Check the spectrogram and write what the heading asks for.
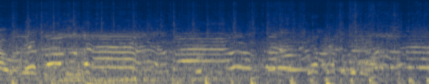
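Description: Several people talking and calling out at once, close by, their voices overlapping, with a few long drawn-out called notes in the middle.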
